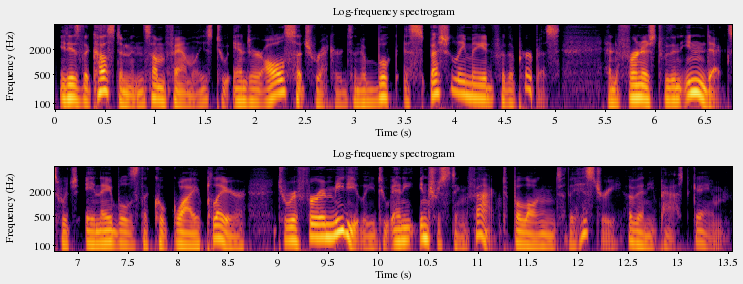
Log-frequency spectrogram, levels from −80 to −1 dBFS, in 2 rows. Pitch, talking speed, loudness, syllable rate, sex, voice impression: 115 Hz, 205 wpm, -20 LUFS, 6.0 syllables/s, male, masculine, adult-like, slightly clear, slightly cool, refreshing, slightly unique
